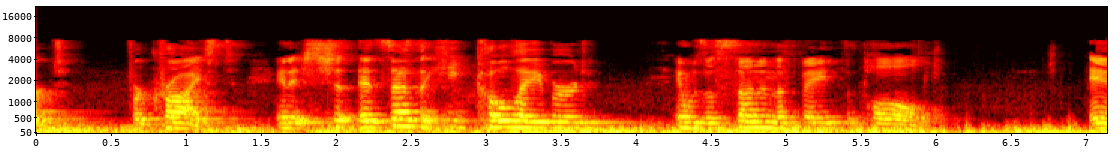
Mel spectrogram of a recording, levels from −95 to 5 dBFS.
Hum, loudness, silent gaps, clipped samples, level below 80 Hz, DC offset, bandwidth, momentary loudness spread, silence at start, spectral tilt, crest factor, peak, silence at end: none; -19 LUFS; none; under 0.1%; -22 dBFS; under 0.1%; 7.6 kHz; 10 LU; 0 s; -7 dB/octave; 14 dB; -2 dBFS; 0 s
